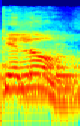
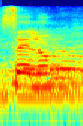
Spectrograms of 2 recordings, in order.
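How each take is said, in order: First: The word begins with a k sound. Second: The word begins with an s sound. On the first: The speaker calls it wrong. "सेलो या केलो?" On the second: The speaker calls it right. "उसको क्या पढ़ेंगे? सेलो।"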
